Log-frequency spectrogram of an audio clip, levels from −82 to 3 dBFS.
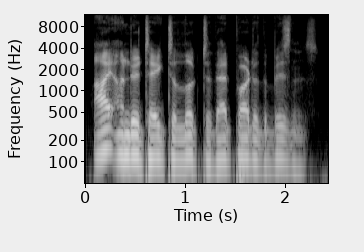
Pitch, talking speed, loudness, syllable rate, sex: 105 Hz, 245 wpm, -21 LUFS, 6.8 syllables/s, male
